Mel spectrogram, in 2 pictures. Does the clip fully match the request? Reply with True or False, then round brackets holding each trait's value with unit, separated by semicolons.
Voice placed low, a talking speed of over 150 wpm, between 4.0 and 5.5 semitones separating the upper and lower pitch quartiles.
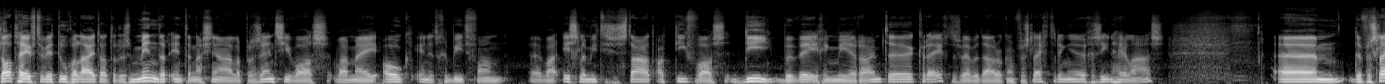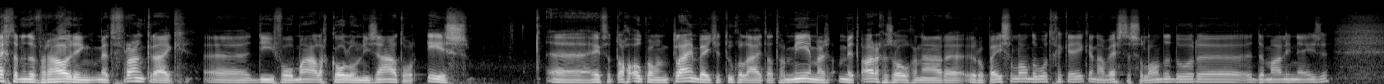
False (110 Hz; 175 wpm; 2.7 semitones)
